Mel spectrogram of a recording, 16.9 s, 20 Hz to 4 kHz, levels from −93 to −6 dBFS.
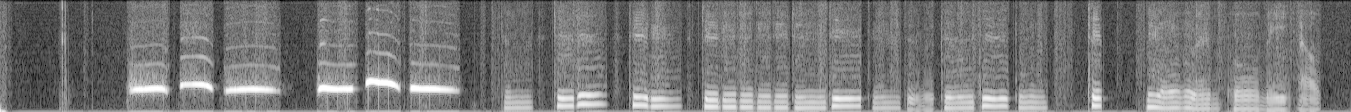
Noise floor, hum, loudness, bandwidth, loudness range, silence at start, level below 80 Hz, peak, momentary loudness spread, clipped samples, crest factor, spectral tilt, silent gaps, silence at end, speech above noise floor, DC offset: -50 dBFS; none; -12 LUFS; 4 kHz; 12 LU; 0 s; -40 dBFS; 0 dBFS; 20 LU; 0.2%; 14 dB; -11.5 dB/octave; none; 0.4 s; 36 dB; 3%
